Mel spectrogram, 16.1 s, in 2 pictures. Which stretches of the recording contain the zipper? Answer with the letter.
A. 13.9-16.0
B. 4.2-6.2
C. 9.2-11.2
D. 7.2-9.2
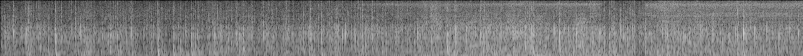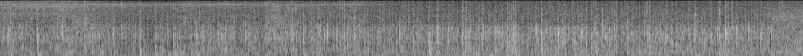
B.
